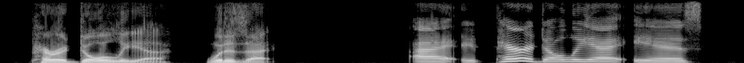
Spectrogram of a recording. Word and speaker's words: pareidolia: Pareidolia. Pareidolia.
